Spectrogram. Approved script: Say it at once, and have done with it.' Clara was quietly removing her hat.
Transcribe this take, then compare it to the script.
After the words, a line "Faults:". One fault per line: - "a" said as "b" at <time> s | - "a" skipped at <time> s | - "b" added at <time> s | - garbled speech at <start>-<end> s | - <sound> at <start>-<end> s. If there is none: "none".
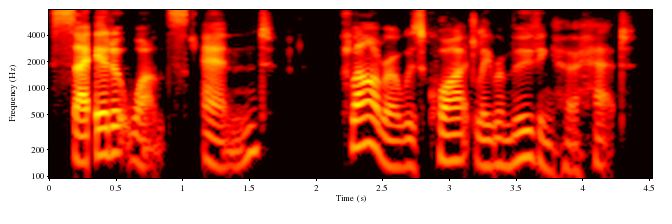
Say it at once, and.' Clara was quietly removing her hat.
Faults:
- dropout at 0.3-0.4 s
- "have done with it" skipped at 1.7 s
